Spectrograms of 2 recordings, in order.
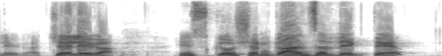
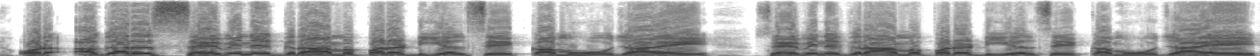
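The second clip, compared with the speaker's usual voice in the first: slow emphatic repeat; slower than usual. Shown as a demonstration. Teacher repeats the key figure slowly.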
